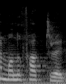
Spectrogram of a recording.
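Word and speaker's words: Manufaktura: manufactura yani genelde bunu Aslında praga yaşayanlar manufactura diye telaffuz ediyorlar Aslında şeye benzetebiliriz bunu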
